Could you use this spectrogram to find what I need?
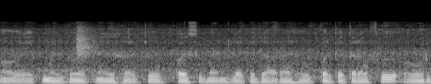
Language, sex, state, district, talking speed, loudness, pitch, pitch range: Hindi, male, Punjab, Fazilka, 235 wpm, -16 LUFS, 95 Hz, 95-100 Hz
